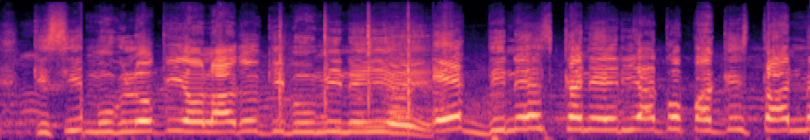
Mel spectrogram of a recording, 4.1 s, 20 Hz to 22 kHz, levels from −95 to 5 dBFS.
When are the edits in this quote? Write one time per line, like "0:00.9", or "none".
0:02.1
